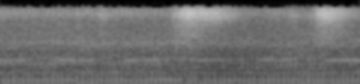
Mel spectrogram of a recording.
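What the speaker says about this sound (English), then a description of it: "Backing the truck out." A truck backs out at a subway ventilator and grating repair site, its engine rumbling steadily and loudly with hissing bursts of air and high whine layered over constant nearby work noise.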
